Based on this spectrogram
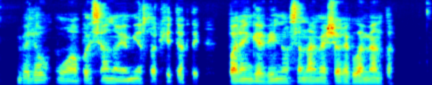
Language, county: Lithuanian, Vilnius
